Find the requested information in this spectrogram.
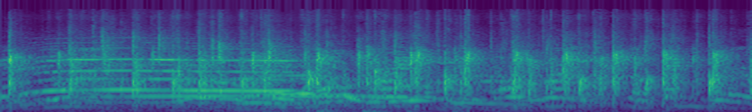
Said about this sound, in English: And I am going to be co-hosting this panel with my amazing host of the event. Give her a little clap.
